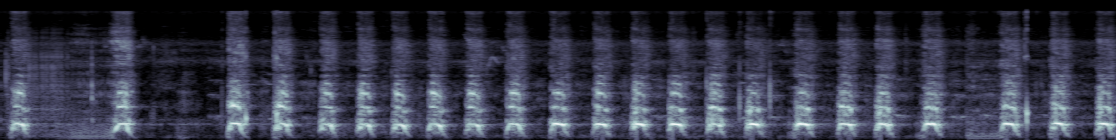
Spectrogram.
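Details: Bakarwal dog, a guard dog breed, barking: deep, steady barks repeated about twice per second, with a short pause after the first two barks, then an unbroken run.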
